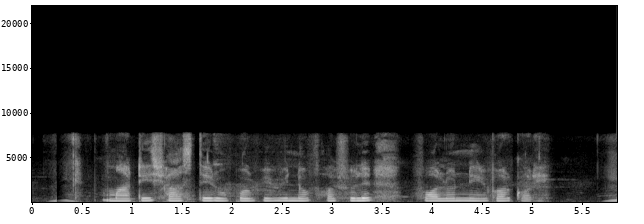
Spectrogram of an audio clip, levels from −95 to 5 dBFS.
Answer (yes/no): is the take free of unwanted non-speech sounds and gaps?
yes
